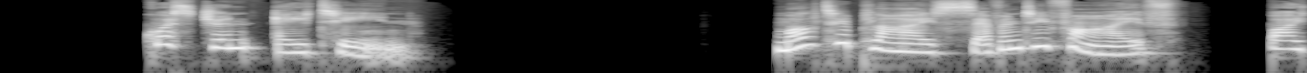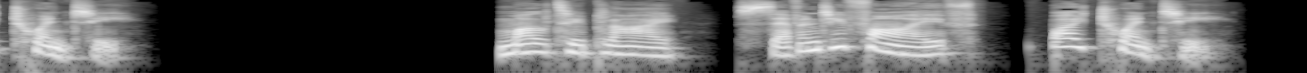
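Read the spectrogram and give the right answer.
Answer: 1500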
